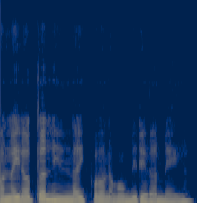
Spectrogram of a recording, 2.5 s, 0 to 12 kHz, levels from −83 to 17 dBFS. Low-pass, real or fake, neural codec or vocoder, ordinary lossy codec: 10.8 kHz; fake; codec, 44.1 kHz, 1.7 kbps, Pupu-Codec; none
